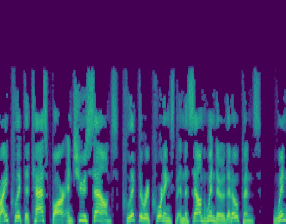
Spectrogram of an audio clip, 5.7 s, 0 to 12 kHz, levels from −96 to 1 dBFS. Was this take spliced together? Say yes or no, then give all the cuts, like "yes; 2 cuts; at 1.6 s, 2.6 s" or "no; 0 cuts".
yes; 2 cuts; at 2.4 s, 3.5 s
